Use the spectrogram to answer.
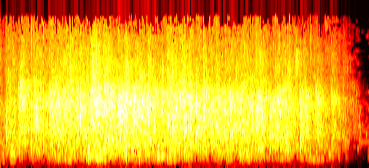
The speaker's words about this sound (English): Well, would you give Tina and Pastor Gaylord a warm welcome?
